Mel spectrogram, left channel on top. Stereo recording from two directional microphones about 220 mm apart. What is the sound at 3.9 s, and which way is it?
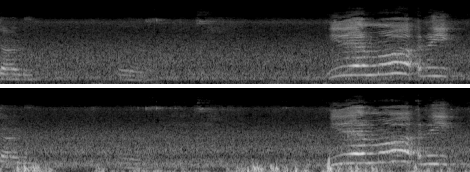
Child singing, 30° left (ahead or behind).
